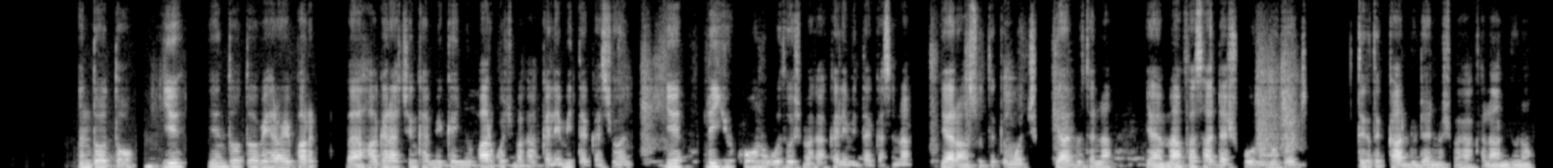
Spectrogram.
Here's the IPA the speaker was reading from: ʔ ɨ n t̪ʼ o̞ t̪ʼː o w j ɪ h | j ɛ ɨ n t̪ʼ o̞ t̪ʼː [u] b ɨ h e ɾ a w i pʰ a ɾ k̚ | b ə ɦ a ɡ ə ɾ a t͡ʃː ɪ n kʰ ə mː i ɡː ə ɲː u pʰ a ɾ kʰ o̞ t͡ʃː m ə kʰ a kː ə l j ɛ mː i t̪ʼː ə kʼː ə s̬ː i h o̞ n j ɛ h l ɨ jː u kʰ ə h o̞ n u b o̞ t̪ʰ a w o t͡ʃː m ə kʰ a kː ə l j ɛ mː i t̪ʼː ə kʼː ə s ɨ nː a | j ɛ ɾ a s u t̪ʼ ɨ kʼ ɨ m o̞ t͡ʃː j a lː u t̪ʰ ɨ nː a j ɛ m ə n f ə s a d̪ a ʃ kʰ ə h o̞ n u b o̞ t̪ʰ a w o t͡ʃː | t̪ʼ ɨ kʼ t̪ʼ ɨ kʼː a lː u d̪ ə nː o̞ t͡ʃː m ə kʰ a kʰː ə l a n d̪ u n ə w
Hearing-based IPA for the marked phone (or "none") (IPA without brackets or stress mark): o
